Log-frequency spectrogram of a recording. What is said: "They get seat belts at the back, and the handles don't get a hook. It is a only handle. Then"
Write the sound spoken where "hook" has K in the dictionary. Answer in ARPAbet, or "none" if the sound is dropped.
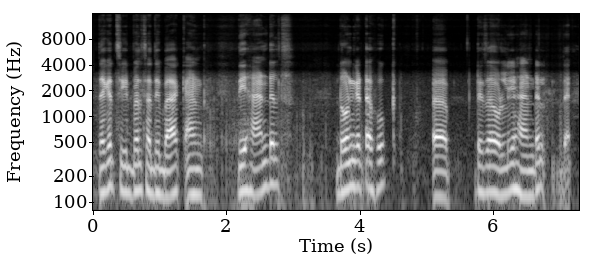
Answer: K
